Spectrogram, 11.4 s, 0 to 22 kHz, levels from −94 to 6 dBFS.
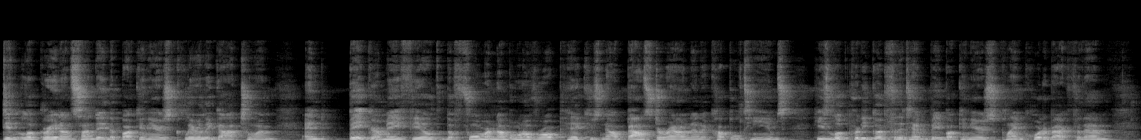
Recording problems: room echo; slight; dies away in 0.4 s
off-mic speech; somewhat distant

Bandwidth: 15.5 kHz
